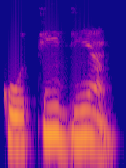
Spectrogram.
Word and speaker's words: quotidien: Jadi U-nya tidak dilafalkan ya, quotidien, question.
